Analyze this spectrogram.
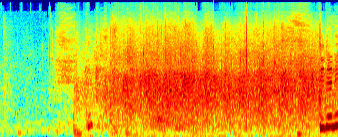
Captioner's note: audience clapping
